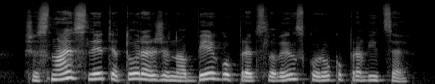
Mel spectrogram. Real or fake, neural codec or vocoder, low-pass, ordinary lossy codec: fake; vocoder, 44.1 kHz, 128 mel bands, Pupu-Vocoder; 19.8 kHz; none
